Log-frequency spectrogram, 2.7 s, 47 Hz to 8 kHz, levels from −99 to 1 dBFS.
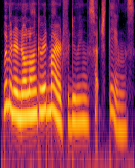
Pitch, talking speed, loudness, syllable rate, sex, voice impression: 225 Hz, 200 wpm, -14 LUFS, 5.2 syllables/s, female, very feminine, slightly young, slightly adult-like, very thin, tensed, slightly powerful, bright, hard, very clear, very fluent, cool, intellectual, very refreshing, sincere, very calm, friendly, reassuring, very unique, elegant, slightly wild, sweet, very lively, strict, slightly intense, sharp, slightly light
